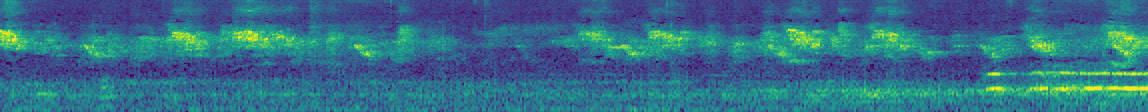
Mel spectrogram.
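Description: Near silence with faint, scattered bird chirps in the background. A faint steady tone starts about a second before the end.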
